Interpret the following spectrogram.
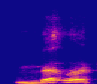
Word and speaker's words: Melech: Melech is how we say king. Malach is an angel.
